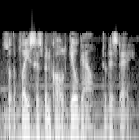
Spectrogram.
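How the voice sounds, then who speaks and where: Very deep, gravelly male Bible narrator. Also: expressive, moderate pace. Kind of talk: scripted narration of dramatized audio Bible. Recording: dull audio, music underneath.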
